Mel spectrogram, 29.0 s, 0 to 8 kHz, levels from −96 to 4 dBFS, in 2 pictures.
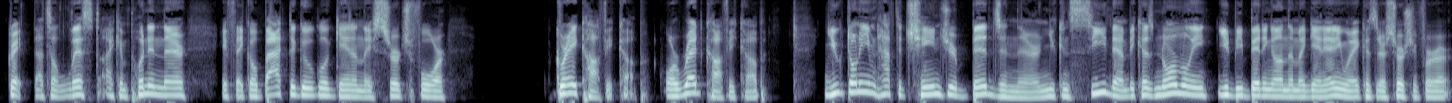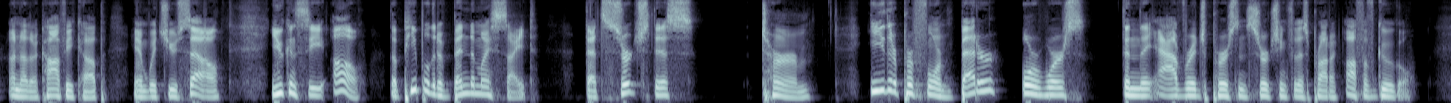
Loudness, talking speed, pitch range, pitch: -16 LUFS, 195 wpm, 135-175 Hz, 150 Hz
